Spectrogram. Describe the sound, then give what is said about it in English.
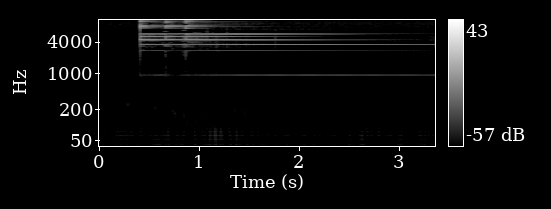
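A bell is struck once and rings out in a clear, high, sustained tone that fades slowly over about three seconds, with no voices present. “Each time the bell rings, let there be an embodied response.”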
